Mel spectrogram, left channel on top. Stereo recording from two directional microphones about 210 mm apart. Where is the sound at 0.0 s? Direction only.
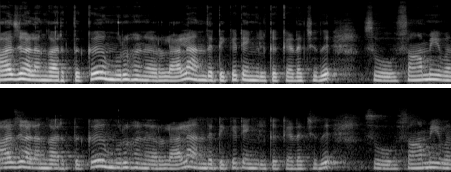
45° left (ahead or behind).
